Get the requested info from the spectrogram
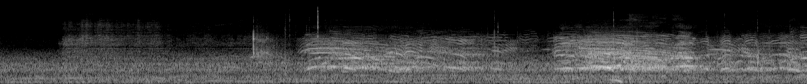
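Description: A baseball bat hitting a pitched ball with one sharp crack about two and a half seconds in, followed by many voices cheering and yelling, swelling twice.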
